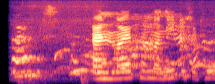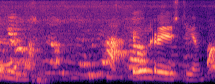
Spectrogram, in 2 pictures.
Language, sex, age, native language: Icelandic, male, 11, Icelandic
